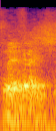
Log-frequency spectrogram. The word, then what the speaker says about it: fetch: Fetch. As to fetch water. So there is a silent T there.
